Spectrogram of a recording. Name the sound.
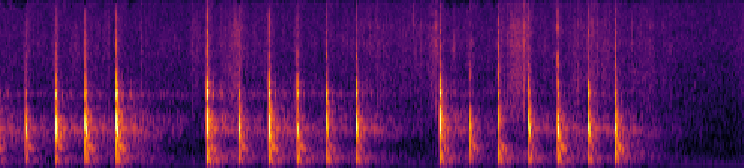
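knocking on a door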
